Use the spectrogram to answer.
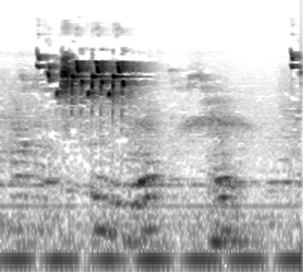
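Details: Algerian European goldfinch of wild stock giving a fast, tinkling twittered phrase lasting about a second and a half, then falling quiet, with a steady low hum throughout.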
